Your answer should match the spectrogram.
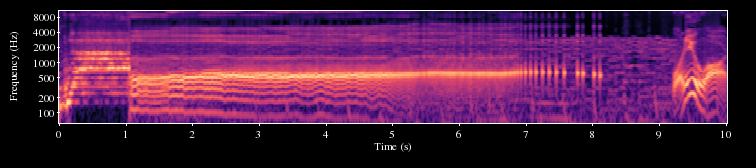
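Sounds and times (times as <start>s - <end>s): long wavering vocal note: 1.0s - 8.1s
rapid stuttering vocal rattle: 1.1s - 8.2s.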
